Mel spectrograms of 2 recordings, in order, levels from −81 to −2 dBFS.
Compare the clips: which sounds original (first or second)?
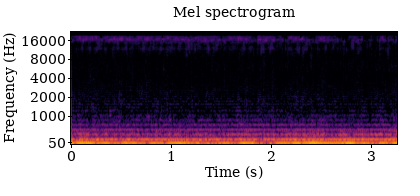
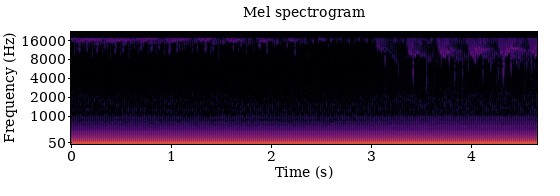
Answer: second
